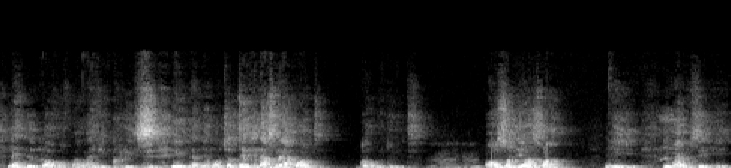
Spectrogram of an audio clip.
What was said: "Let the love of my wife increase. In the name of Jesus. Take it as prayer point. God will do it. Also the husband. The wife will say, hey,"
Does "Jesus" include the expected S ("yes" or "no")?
no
